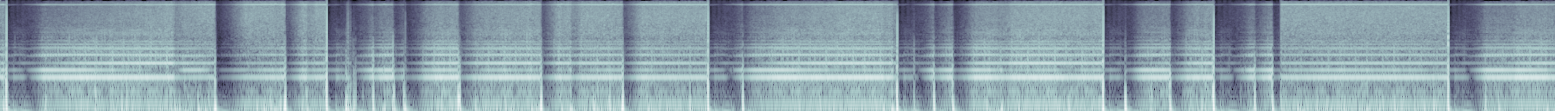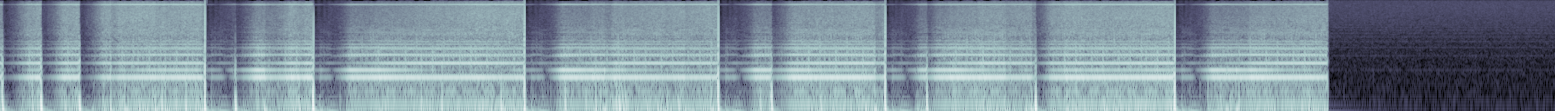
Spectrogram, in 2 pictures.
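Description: Loud, steady electrical buzz with a thin high whine, cut by many brief dropouts: a fault in the recorded audio rather than kitchen sound. It cuts off suddenly near the end.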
